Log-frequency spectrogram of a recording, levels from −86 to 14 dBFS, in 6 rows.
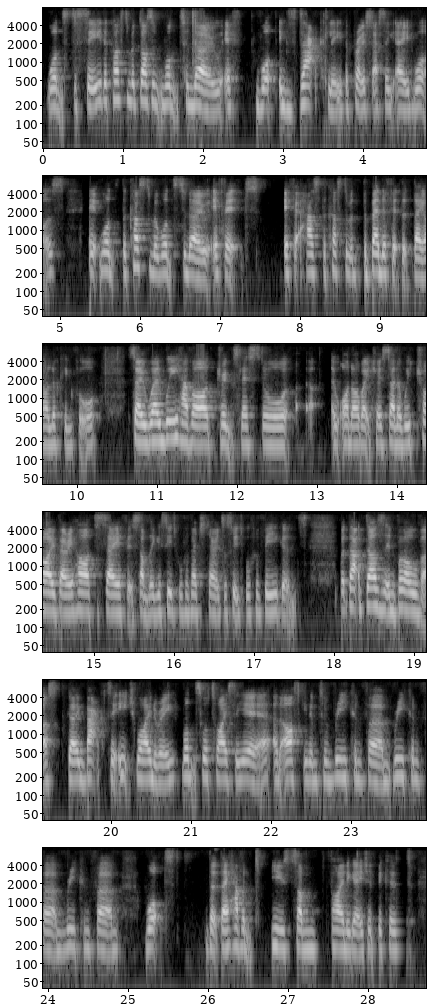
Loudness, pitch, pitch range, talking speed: -17 LUFS, 185 Hz, 175-195 Hz, 205 wpm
